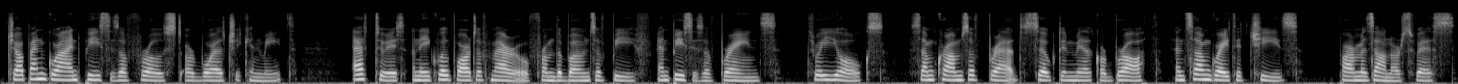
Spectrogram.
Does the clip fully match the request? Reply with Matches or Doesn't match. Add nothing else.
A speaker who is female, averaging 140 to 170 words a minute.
Doesn't match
